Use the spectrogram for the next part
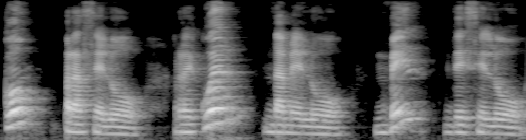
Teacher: si la mayor fuerza de voz está en la tras antepenúltima sílaba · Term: sobresdrújula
